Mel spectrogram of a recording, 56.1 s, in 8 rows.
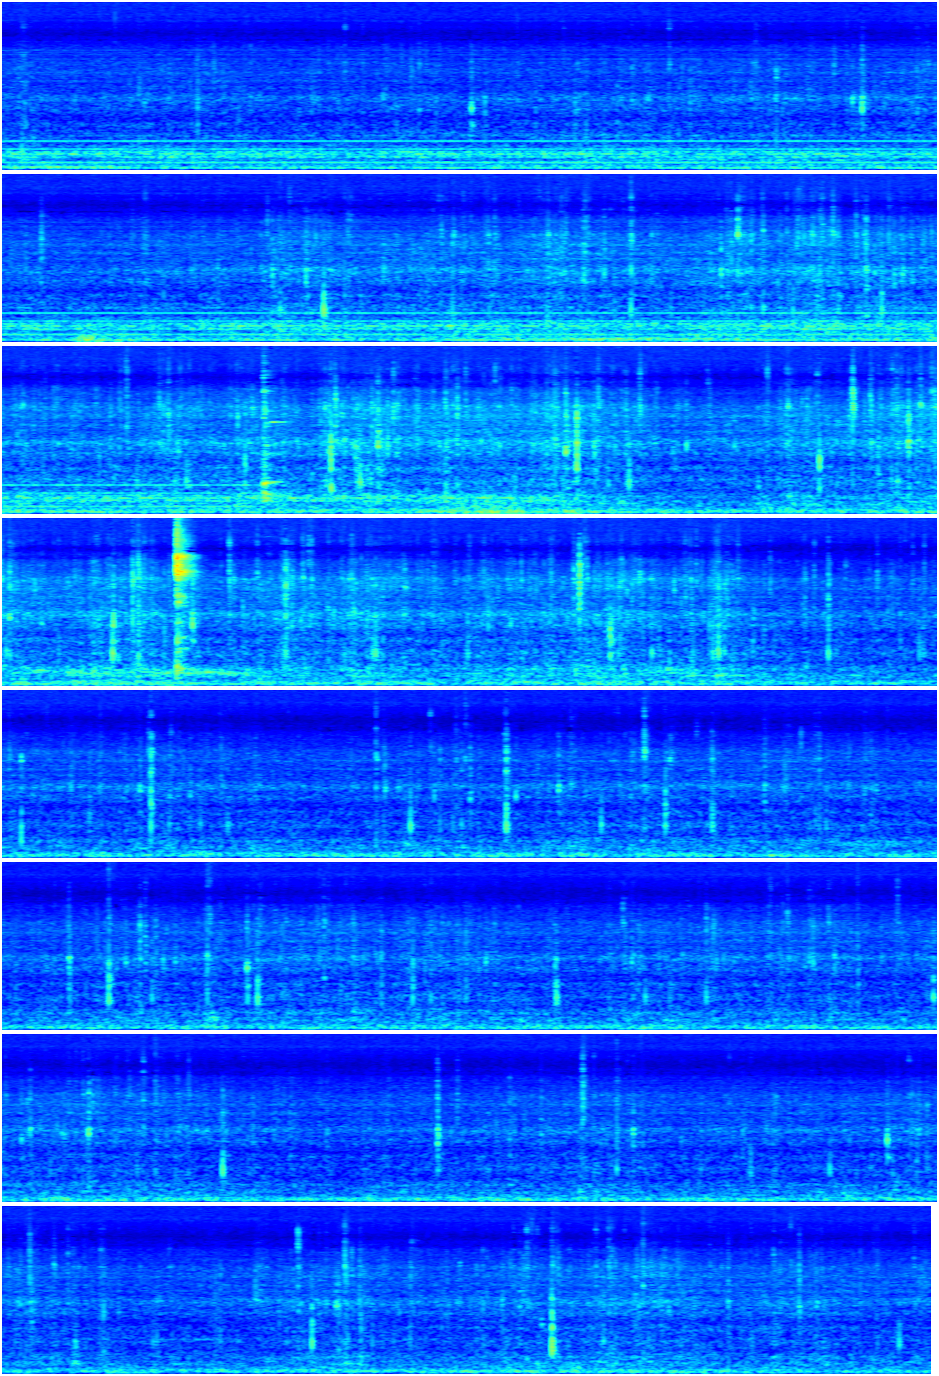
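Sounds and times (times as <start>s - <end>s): low hum: 0.0s - 23.8s
heavy wind-driven rain: 9.6s - 26.3s.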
